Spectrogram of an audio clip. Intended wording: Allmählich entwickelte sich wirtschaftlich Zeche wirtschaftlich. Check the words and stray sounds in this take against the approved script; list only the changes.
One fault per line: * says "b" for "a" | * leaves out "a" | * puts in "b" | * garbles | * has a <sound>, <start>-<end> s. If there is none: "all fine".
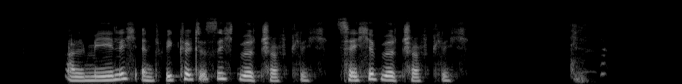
* has a cough, 5.7-6.1 s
